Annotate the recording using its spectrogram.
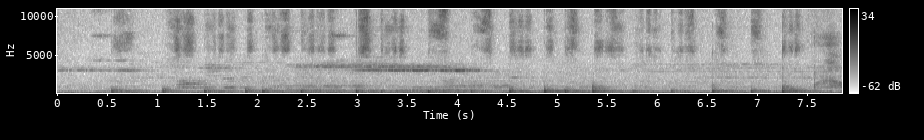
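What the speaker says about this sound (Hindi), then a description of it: "अब ये मिटा देते हैं।" Steady rhythmic scrubbing as writing is wiped off a classroom board, a run of repeated rubbing strokes lasting several seconds, close and moderately loud, with no speech.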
